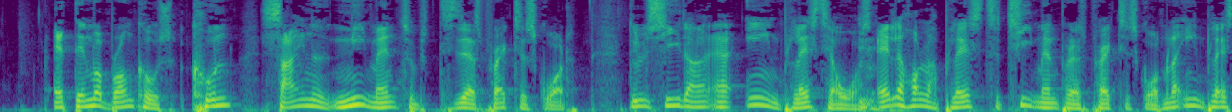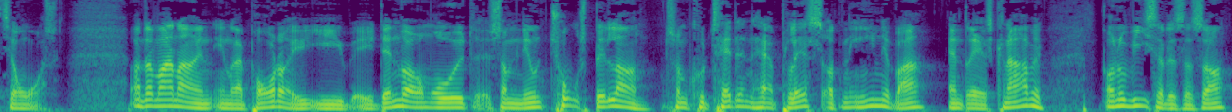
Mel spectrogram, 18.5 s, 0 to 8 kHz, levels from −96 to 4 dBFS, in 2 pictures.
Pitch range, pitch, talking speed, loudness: 110-150 Hz, 130 Hz, 230 wpm, -15 LUFS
